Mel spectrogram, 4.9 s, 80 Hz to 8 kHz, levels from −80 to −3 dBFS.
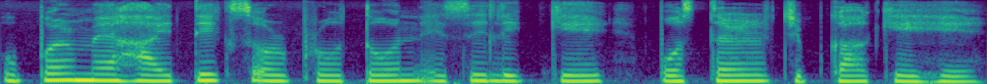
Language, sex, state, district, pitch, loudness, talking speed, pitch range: Hindi, female, Arunachal Pradesh, Longding, 200 Hz, -15 LUFS, 110 wpm, 195-205 Hz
